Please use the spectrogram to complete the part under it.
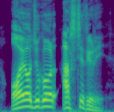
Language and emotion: Bengali, neutral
